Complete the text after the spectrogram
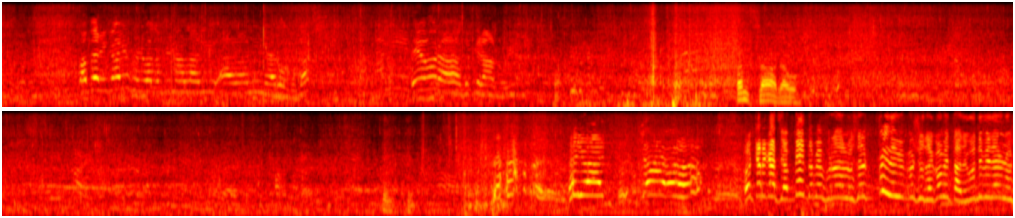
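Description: A young boy talks and shouts excitedly close by.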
